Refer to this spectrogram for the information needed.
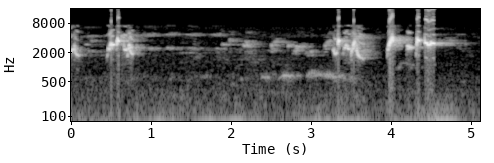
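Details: Red-whiskered bulbul of Indonesian type practising soft double-phrase singing, used to spur caged birds to sing along; a short chirp, then a burst of lively whistled notes later in the clip, with quiet twittering in between.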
